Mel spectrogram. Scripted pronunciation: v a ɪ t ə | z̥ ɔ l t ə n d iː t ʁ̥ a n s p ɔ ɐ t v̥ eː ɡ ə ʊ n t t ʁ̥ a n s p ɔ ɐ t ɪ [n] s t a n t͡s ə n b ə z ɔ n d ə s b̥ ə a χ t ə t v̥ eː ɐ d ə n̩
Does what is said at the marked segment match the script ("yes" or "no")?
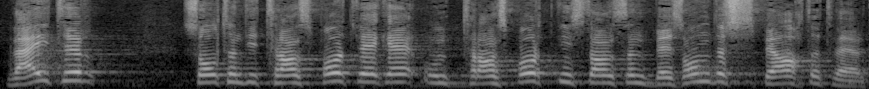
yes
